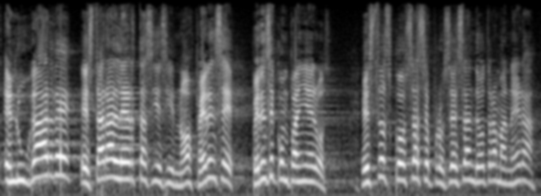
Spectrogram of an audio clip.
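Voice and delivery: loud urgent call to wait; mock protest.

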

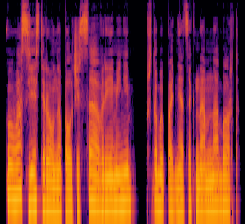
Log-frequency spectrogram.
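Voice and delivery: slow, commanding woman's voice. A narrator's reading. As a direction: issue a cool female ultimatum. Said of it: "женский голос".

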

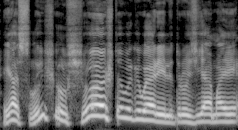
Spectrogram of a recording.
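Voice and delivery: slow, drowsy Dormouse; sleepy Dormouse. A narrator's reading. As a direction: drawl it out just woken. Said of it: "хриплым от сна голосом".

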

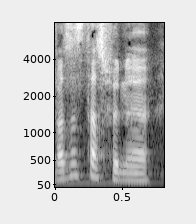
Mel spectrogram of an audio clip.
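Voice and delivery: ordinary talk, nothing marked

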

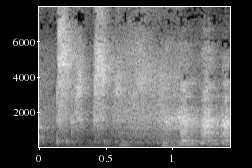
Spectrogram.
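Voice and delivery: slow, voiceless psst-psst to call someone; hissing psst. Retold or imitated. Mock hissing psst aimed at a hovering waiter. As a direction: hiss psst psst like shooing a waiter away. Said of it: "I don't go".

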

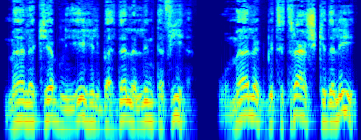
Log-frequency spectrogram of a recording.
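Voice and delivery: loud, fast worried questions; alarmed questioning. A narrator's reading. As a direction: rush to ask what happened. Shawqi alarmed at Murtazaqa. (قلق وانزعاج)

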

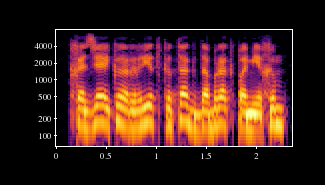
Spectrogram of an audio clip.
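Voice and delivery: plain reading voice

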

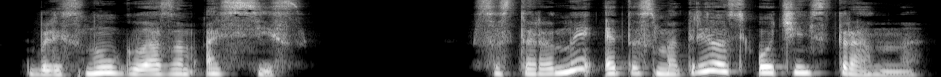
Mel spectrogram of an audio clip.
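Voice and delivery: usual speaking voice

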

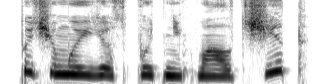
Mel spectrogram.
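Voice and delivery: ordinary delivery, nothing marked

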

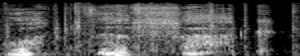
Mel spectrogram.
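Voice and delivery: slow, hushed disbelief; stunned whisper. Acted. Writer sees invisible fingers type, whispering. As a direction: breathe it out in shock.

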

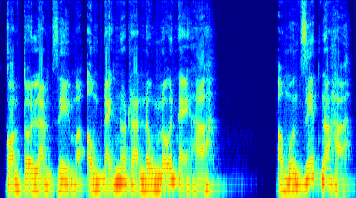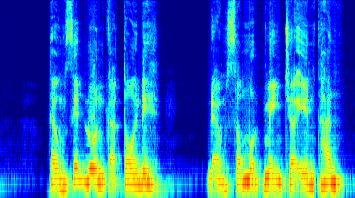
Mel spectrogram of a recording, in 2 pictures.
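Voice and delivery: high, loud screaming at her husband; furious scolding. A narrator's reading. Mother screams at husband over beaten daughter, furious. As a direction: rip into him, voice climbing. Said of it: "chửi như tát nước vào mặt".

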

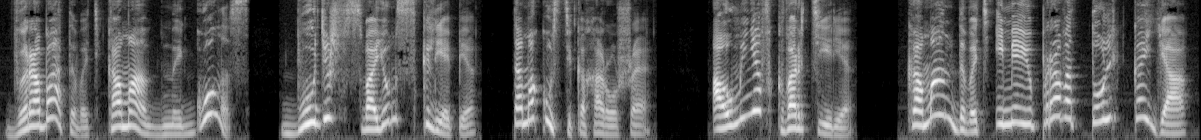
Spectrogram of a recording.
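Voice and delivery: loud, indignant retort. Acted. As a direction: tell him off loudly, outraged. Heroine tells vampire off.

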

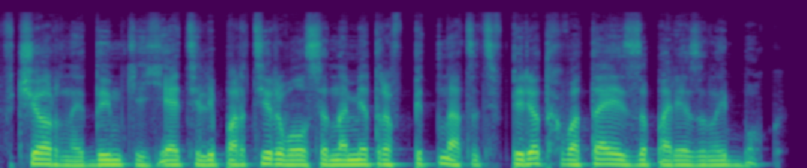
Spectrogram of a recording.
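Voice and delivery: ordinary delivery

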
